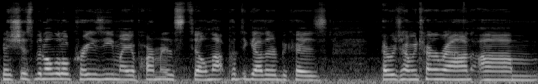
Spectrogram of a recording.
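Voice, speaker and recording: The speaker talks at a fairly quick pace in a monotone, flat intonation. Room echo is audible. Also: woman. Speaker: vlogger. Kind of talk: casual vlog talk. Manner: loud.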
